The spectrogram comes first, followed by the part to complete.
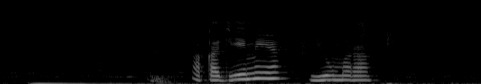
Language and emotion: Russian, neutral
